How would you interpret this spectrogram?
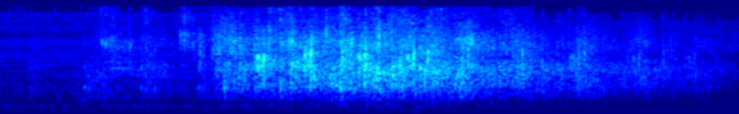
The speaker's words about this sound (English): And the crowd didn't clap, barely clapped.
